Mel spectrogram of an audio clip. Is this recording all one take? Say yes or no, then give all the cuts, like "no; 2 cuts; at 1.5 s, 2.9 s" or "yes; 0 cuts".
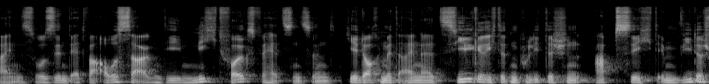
no; 1 cut; at 3.4 s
